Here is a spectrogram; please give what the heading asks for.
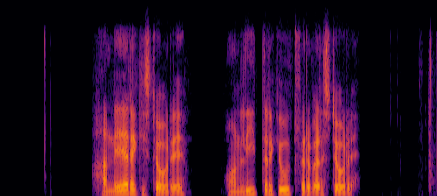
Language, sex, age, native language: Icelandic, male, 20-29, Icelandic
